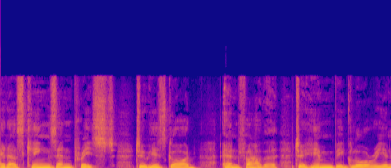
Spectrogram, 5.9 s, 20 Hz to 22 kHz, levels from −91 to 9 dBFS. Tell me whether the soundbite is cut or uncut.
uncut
